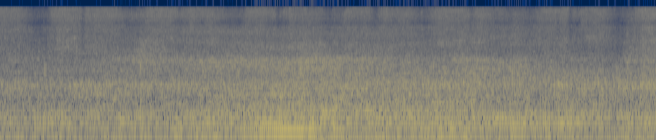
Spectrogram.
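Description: A motor vehicle's engine rumble, swelling to its loudest a few seconds in and easing off again, over a steady low outdoor hum.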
